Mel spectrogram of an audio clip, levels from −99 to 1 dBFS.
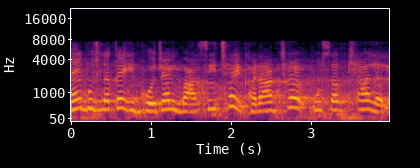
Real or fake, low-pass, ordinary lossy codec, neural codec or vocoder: fake; none; none; codec, 16 kHz, 4 kbps, FreqCodec, smaller model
